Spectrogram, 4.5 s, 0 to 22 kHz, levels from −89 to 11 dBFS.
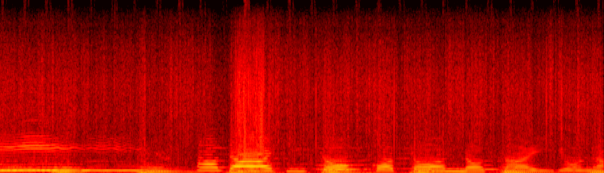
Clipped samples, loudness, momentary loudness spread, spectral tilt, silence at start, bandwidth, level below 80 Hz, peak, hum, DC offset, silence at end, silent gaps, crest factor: under 0.1%; -31 LUFS; 10 LU; -4.5 dB/octave; 0 s; over 20 kHz; -46 dBFS; -12 dBFS; none; under 0.1%; 0 s; none; 20 dB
